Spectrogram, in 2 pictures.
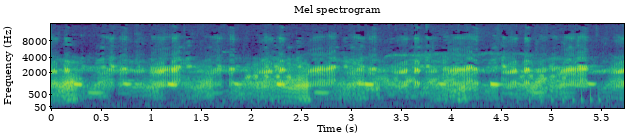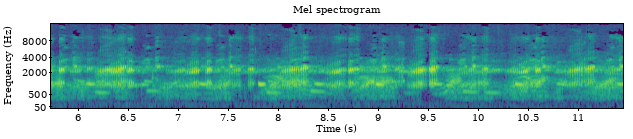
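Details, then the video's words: Frogs croaking in a dense, continuous chorus, overlapping rasping calls and short bright tonal notes stacked between midrange and high pitches, pulsing unevenly throughout. "FROGS CROAKING"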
